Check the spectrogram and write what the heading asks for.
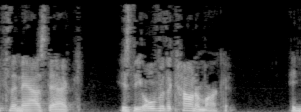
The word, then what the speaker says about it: NASDAQ: the New York Stock Exchange NYSE and the NASDAQ which is pronounced NASDAQ NASDAQ stands for the National Association of Securities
